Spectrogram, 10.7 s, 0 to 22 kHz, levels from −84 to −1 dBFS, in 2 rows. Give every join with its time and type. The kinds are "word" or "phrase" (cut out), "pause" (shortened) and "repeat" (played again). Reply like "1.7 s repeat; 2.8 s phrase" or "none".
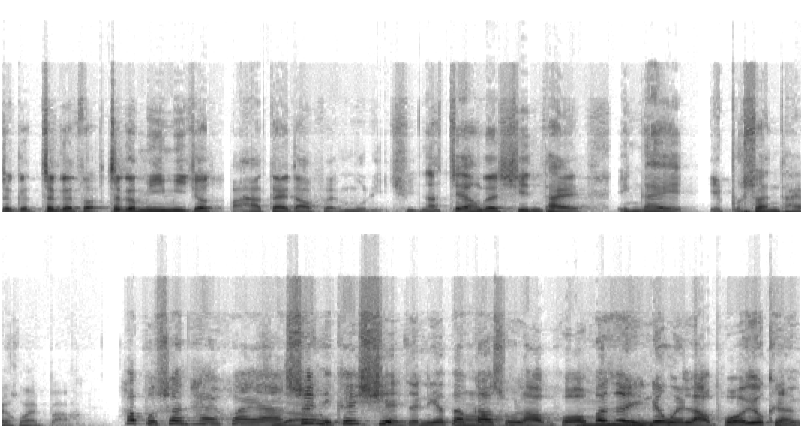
1.5 s pause; 4.0 s pause; 4.6 s pause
